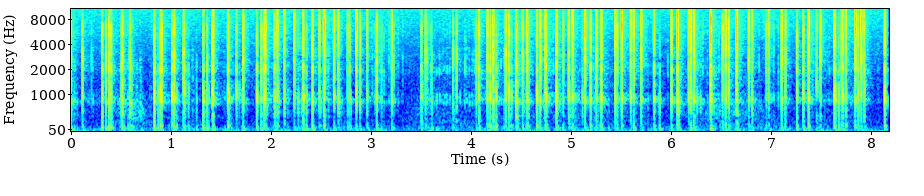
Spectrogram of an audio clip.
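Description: Long nails tap rapidly on a Louis Vuitton coated-canvas zip pouch held up in front of the face. The result is a dense run of sharp, dry clicks with a faint rustle between them, each tap dying away almost instantly with a bright crackly edge.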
